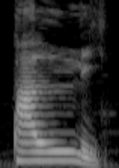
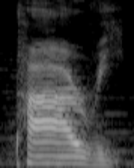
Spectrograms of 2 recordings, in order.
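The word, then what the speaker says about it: 빨리: For example, pali, pali, not pari, like Funke Akindele would say. So it should be pali, which literally translates to quickly.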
